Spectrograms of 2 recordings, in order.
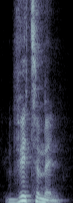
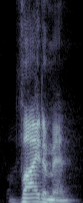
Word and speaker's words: vitamin: We would say vitamin. 3 syllables, the stress is on the first, vitamin. Whereas in American English, it is vitamin. So again, 3 syllables, stress on the first, but that first syllable has that I. And again, the pronunciation of the T is slightly different.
